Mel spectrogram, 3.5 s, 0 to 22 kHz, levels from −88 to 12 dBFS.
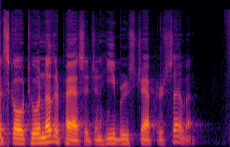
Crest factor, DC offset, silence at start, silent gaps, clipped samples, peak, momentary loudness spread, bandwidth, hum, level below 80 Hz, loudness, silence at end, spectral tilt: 18 dB; under 0.1%; 0 s; none; under 0.1%; -2 dBFS; 12 LU; 17 kHz; none; -66 dBFS; -20 LUFS; 0.6 s; -5.5 dB/octave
